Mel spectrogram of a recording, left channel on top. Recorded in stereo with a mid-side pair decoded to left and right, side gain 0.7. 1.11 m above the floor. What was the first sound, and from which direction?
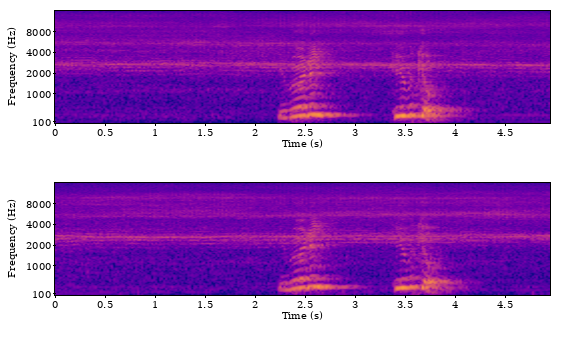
A child speaking, 25° left.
